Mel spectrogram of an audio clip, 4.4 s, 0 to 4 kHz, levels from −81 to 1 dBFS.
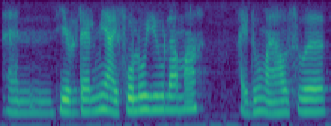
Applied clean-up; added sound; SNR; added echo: none; none; none; none.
